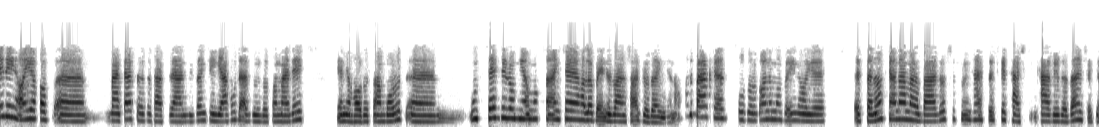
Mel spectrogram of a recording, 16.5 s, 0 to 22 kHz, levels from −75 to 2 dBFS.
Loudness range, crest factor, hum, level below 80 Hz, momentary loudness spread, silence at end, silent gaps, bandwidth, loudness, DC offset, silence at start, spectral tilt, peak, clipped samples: 2 LU; 14 dB; none; -60 dBFS; 8 LU; 0 s; none; 9 kHz; -14 LUFS; under 0.1%; 0 s; -6.5 dB/octave; 0 dBFS; 0.2%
